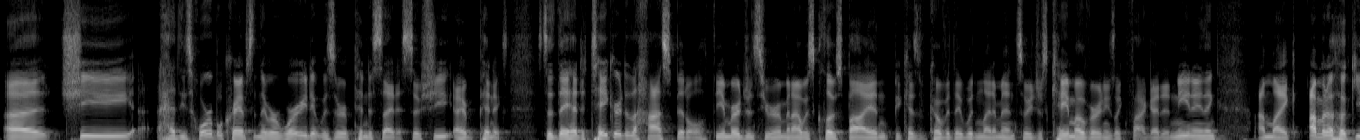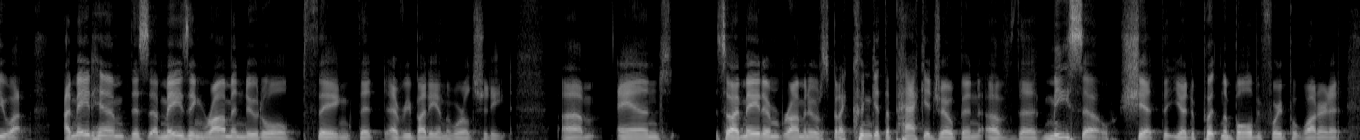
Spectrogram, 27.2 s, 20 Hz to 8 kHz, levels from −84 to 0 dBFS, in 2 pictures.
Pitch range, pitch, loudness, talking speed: 110-140 Hz, 125 Hz, -33 LUFS, 245 wpm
